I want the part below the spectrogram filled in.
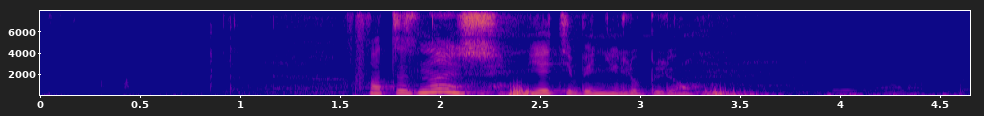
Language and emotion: Russian, neutral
